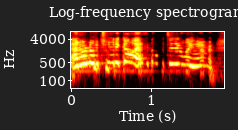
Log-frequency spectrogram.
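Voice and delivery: high-pitched imitation of panicking; mild mock panic. Friend imitates someone lost in the maze, mock panic. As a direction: squeal it like someone a little panicked. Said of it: "they're kind of panicking a little".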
